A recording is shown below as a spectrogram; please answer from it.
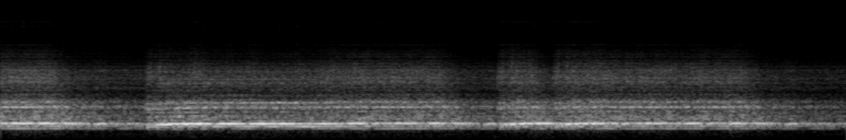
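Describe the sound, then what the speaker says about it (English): A Lionel brass Challenger model locomotive sounds its whistle, a loud, close, steady multi-tone steam whistle held in two long blasts with a brief dip between, no voices present. "This is my favorite whistle,"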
